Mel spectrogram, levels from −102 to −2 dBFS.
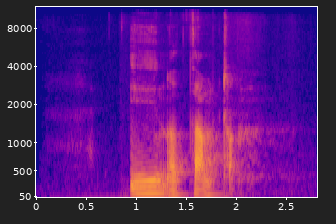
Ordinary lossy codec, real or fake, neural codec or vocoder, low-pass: none; real; none; 10.8 kHz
